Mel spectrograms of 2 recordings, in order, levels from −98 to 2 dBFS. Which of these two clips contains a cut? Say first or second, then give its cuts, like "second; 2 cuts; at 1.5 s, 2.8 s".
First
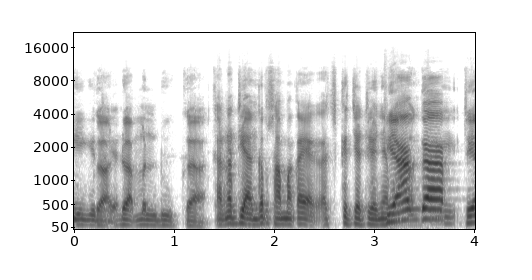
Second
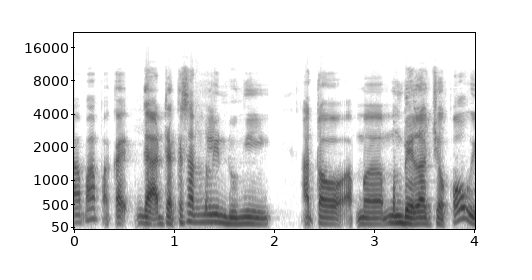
second; 1 cut; at 2.8 s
